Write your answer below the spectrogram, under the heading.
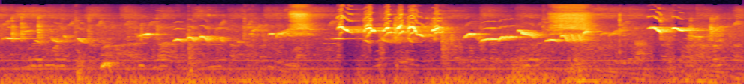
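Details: White-rumped shama, master-trained, giving a lure song: mixed whistles and chirps building to loud clusters of sharp, quick high notes around the middle, then scattered slurred whistles, with low background hum.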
